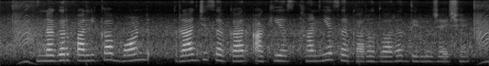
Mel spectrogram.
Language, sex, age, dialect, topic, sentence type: Maithili, female, 18-24, Angika, banking, statement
